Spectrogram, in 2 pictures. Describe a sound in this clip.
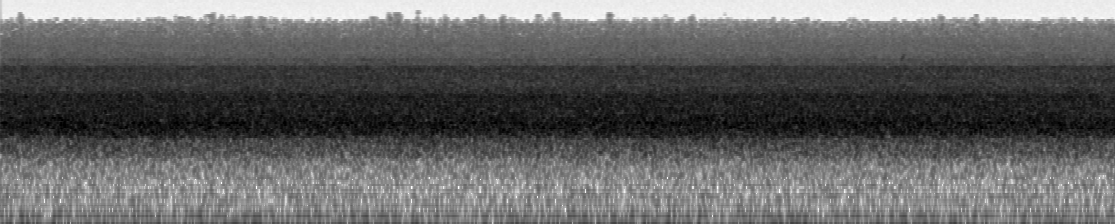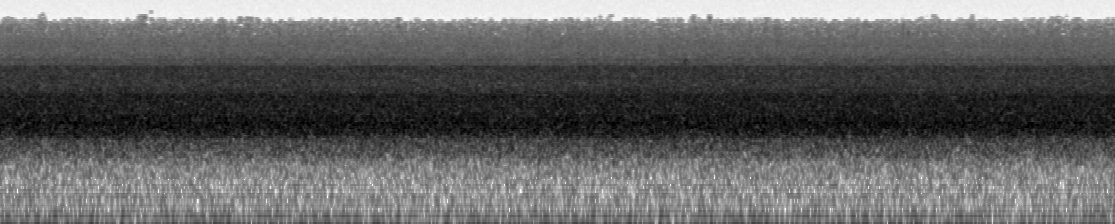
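A large stadium crowd roars steadily throughout.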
